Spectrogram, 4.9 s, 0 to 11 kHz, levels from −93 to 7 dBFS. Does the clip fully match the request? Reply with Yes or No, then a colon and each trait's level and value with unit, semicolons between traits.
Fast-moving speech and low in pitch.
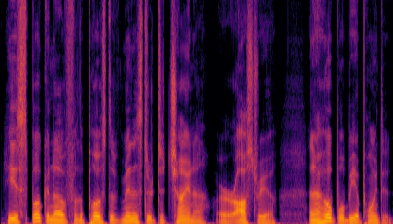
Yes: fast, 230 wpm; low, 125 Hz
